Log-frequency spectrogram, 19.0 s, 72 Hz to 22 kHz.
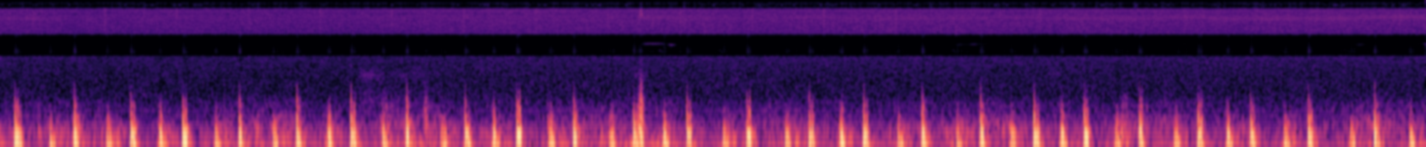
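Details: Post-operative heart sounds after inter-atrial septal defect repair, recorded in 1955 at the aortic area, pulmonic area and lower left sternal border, with EKG and respiration recordings. Finding: heart sounds after atrial septal defect repair.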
